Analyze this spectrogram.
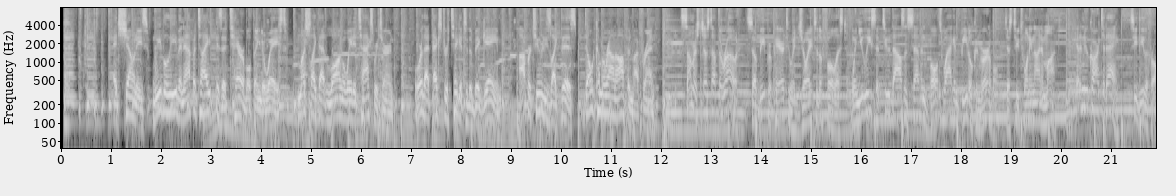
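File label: Commercial, Voiceover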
